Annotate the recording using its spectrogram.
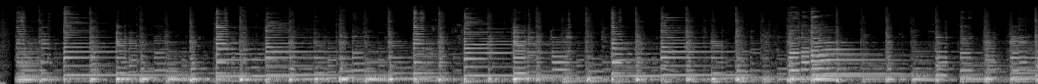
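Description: Background music led by an acoustic guitar, a quick run of plucked and strummed notes.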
